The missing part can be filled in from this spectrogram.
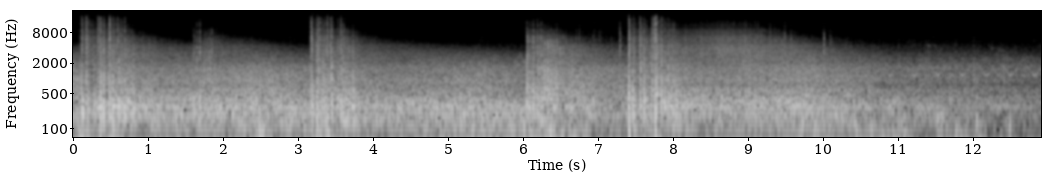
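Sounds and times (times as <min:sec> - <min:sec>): fireworks crackling and banging: 0:00.0 - 0:12.2.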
